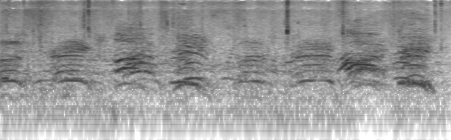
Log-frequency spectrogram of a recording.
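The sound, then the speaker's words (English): A large protest crowd of thousands, sent over by Trump, arrives at the Capitol, chanting and shouting in rhythmic, rising-and-falling waves, many voices blending into loud repeated cries with a steady roar of people underneath. “The big crowd that Trump sent over was starting to arrive. Thousands of people.”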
